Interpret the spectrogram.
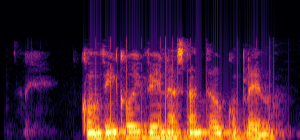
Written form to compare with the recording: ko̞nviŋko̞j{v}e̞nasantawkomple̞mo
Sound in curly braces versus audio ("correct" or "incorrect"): correct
